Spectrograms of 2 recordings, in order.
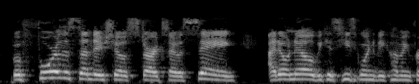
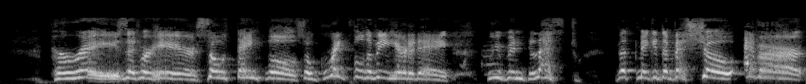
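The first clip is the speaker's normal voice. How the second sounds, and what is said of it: Imitates another person's voice. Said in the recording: “good Michael Irvin impersonations ... you do a very good one”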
